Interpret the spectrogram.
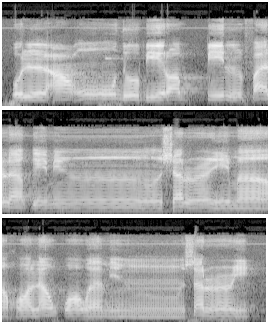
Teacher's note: Kalau dibaca wasol seperti itu maka hak qalqalah itu menjadi hilang. Sekali lagi dikatakan qalqalah kubro karena dia terkena sukun arid dan letaknya ada di akhir kata.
